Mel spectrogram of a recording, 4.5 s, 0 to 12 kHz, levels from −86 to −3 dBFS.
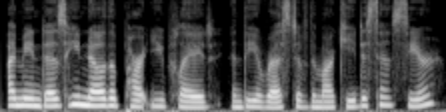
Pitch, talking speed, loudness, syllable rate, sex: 195 Hz, 240 wpm, -17 LUFS, 4.7 syllables/s, female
